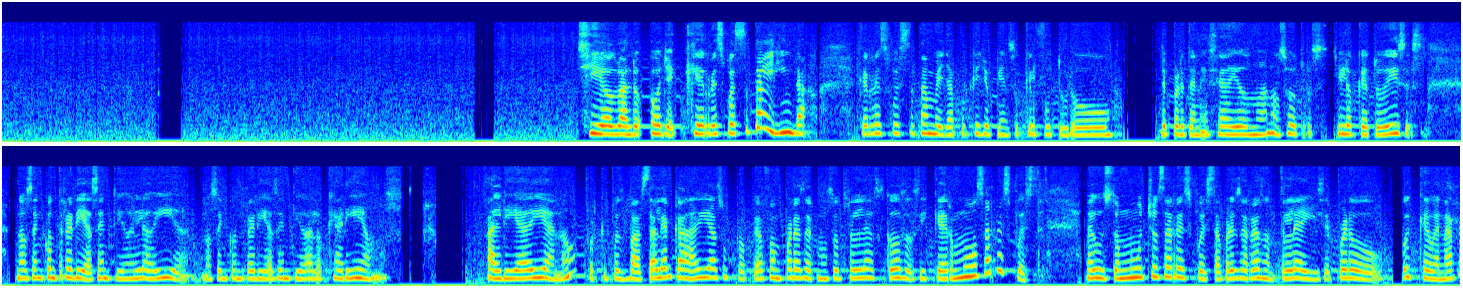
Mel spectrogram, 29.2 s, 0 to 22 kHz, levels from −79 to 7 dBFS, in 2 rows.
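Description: Throughout the speech, the samples were likely cut down to very few bits by truncation with no dither. The error level, about 25 dB below the signal, points to roughly 6-bit samples. Because the rounding error tracks the waveform, it is heard as grainy, rasping low bit depth distortion that shifts with each sound. Quieter passages turn gritty, and the softest moments sputter or drop to silence.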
